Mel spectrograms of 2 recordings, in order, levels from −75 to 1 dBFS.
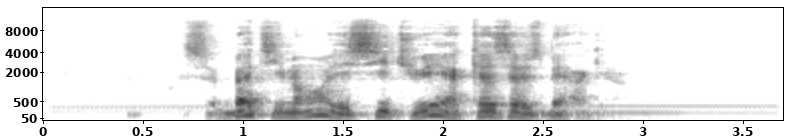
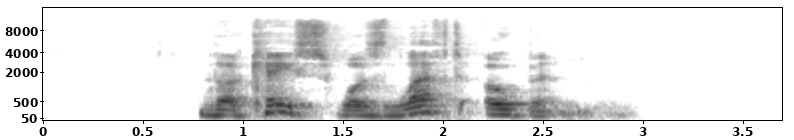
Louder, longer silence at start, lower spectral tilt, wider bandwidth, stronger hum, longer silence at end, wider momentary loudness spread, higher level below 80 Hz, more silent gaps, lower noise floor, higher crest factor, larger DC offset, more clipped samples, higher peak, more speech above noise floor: second, -28 LUFS vs -25 LUFS; about the same, 0.7 s vs 0.8 s; second, -3.5 dB/octave vs -5 dB/octave; about the same, 11.5 kHz vs 11.5 kHz; neither; about the same, 0.85 s vs 0.95 s; about the same, 13 LU vs 12 LU; first, -54 dBFS vs -62 dBFS; neither; second, -66 dBFS vs -89 dBFS; about the same, 22 dB vs 18 dB; neither; neither; about the same, -8 dBFS vs -8 dBFS; second, 38 dB vs 64 dB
